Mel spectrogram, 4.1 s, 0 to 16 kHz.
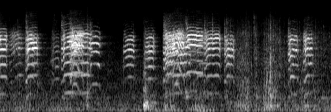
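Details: Captive zebra finch pair with three juvenile and three newborn young, parents feeding chicks, 12 September 2023; loud, nasal, trumpet-like calls in quick bursts, several overlapping, with brief pauses between groups.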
